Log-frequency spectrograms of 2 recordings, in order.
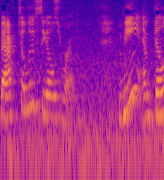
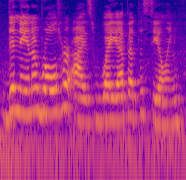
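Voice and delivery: ordinary delivery, nothing marked

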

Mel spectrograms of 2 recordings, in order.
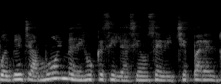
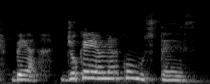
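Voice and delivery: usual speaking voice

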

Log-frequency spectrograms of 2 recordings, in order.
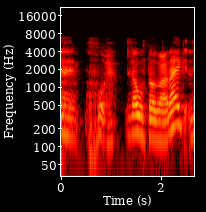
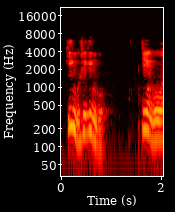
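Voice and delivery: usual speaking voice

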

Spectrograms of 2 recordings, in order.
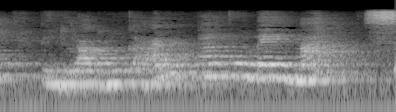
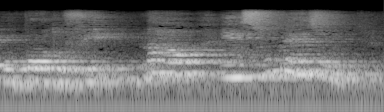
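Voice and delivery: normal talking voice

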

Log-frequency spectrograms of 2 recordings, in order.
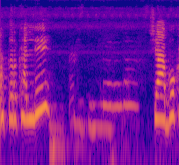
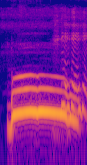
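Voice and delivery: playful boo; 3 semitones higher, 5 dB louder than usual. Pretend. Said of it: "भाऊ कर बरं".

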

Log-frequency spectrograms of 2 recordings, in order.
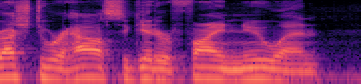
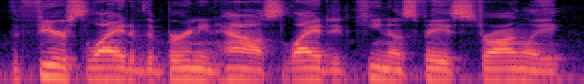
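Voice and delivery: ordinary delivery

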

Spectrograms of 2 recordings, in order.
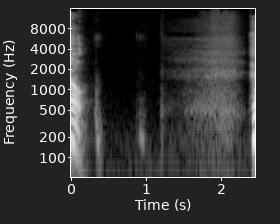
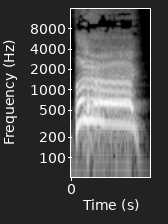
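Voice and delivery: loud, much higher curse; furious shout; 9 semitones higher, 7 dB louder than usual. Real, not acted. Streamer losing it on stream, furious shout. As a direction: explode on the word. Sudden outburst.

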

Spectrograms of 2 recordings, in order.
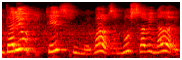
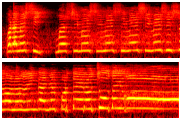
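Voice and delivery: rising, faster and louder play-by-play; breakneck goal commentary; 6 semitones higher, 6 dB louder than usual. Acted. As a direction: build to a shouted goal call. Commentating his own attack.

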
